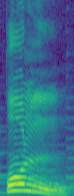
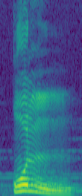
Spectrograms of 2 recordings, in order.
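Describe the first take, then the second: First: The final l is held only slightly and lightly. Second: The final l is held only slightly and lightly.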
